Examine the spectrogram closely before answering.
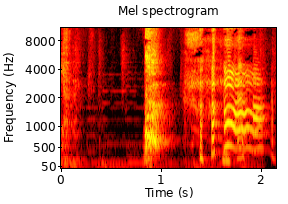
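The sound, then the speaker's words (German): A dog barks once sharply, then gives a longer, wavering vocal yowl with a few pulses of loudness, all short and fairly loud, with no talk over it. “Stella ist auch da. Das war der Beweis. Weißt du eigentlich, dass Hunde eigentlich nie ohne Grund bellen?”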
